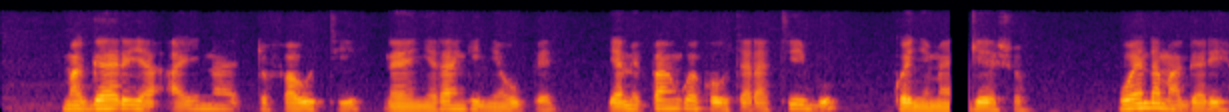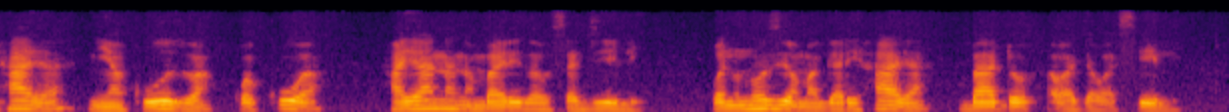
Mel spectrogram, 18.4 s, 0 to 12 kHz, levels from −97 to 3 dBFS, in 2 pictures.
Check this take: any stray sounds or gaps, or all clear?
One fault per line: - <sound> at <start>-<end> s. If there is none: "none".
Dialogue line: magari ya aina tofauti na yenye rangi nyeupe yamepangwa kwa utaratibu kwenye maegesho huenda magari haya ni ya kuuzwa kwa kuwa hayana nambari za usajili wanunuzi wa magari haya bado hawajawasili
- dropout at 7.1-7.3 s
